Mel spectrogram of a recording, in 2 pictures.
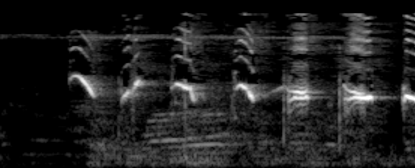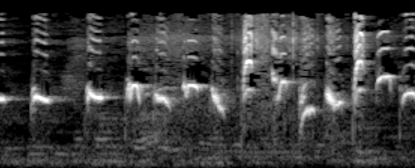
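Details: Energetic greater green leafbird (cucak ijo) song for luring and training birds: a run of slurred whistled notes, each dipping and rising, speeding up into a dense tangle of high chips and twitters.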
